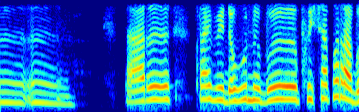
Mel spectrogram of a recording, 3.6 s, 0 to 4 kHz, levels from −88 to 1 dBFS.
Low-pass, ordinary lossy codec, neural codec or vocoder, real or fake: 3.6 kHz; none; none; real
